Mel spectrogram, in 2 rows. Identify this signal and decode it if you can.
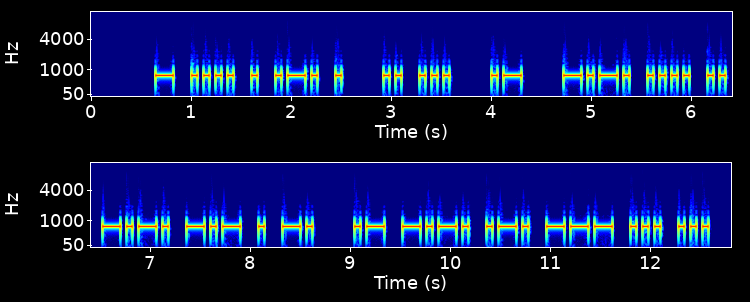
Morse code, heard as a keyed tone, about 20 wpm, 700 Hz. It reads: THERE IS A CHICKEN ACROSS
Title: Sentences from Top 1000 Words - Review Part 5 - 20wpm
